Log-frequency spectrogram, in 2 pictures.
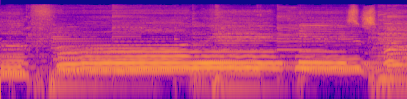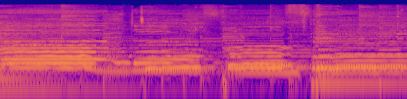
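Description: Worship band singing a slow hymn: several voices holding long notes in harmony, with acoustic guitar picking and keyboard underneath.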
